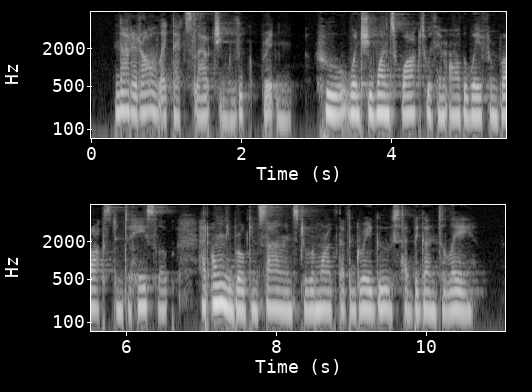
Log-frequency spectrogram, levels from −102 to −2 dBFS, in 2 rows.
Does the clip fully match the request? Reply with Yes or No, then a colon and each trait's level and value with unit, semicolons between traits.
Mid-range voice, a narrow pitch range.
Yes: medium, 165 Hz; narrow, 1.8 semitones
